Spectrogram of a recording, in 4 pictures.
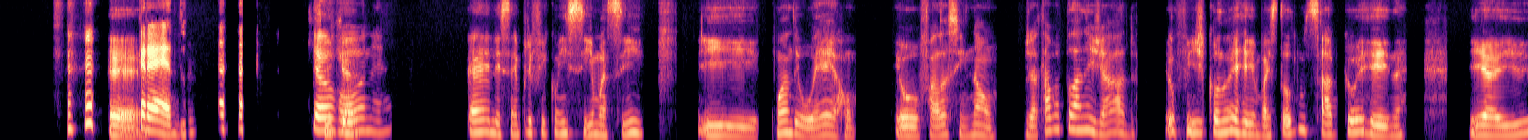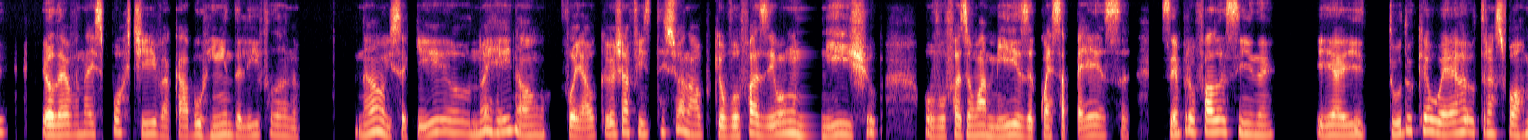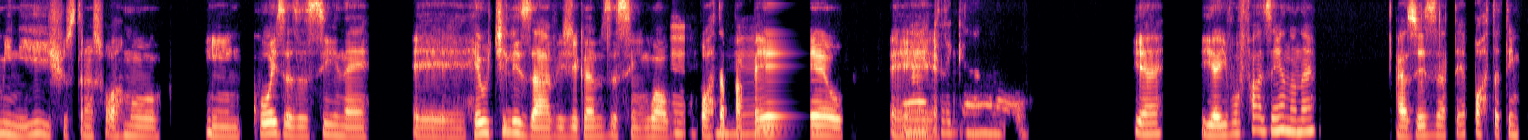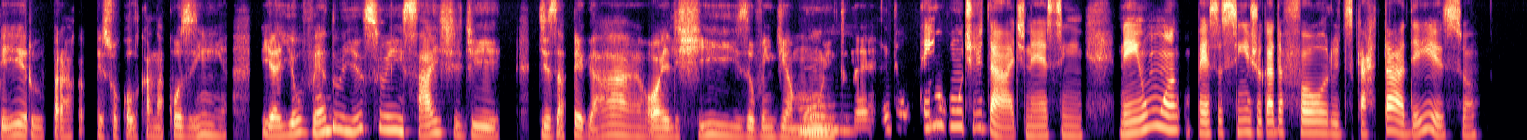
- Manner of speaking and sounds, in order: static; chuckle; unintelligible speech; tapping; other background noise; distorted speech
- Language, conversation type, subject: Portuguese, podcast, Como você transforma um erro em uma oportunidade de crescimento?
